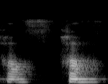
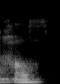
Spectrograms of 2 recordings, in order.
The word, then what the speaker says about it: half: We didn't see the first half. It's not half, it's half. There is a silent letter.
